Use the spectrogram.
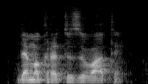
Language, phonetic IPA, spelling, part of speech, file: Ukrainian, [demɔkrɐtezʊˈʋate], демократизувати, verb, LL-Q8798 (ukr)-демократизувати.wav
- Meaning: to democratize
